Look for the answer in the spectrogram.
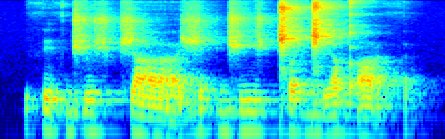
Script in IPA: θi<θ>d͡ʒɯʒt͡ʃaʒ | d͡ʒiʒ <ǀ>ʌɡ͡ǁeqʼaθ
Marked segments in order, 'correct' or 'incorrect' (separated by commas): correct, incorrect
